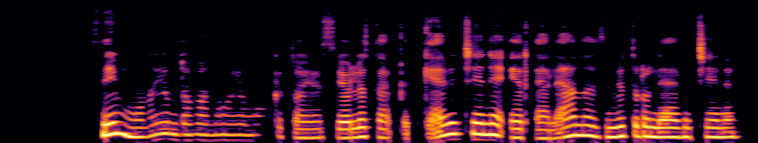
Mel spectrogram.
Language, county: Lithuanian, Telšiai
